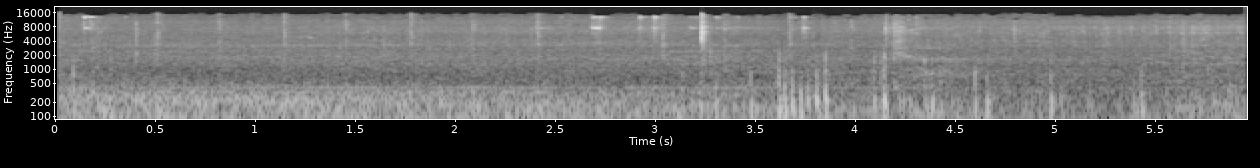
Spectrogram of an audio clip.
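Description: Tyres roll steadily along a paved road.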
